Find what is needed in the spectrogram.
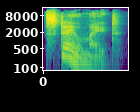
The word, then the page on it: stalemate: British English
